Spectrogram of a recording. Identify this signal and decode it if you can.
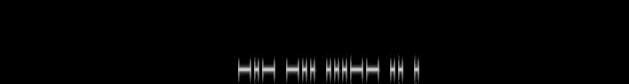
Morse code, heard as a keyed tone, about 30 wpm, 700 Hz. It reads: KD3IE
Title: USA Call Signs - 5 Characters - Repeated 3x - 30wpm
